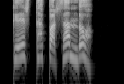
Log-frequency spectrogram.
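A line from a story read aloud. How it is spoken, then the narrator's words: Shouted, excited. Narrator (Spanish): gritó, aunque en realidad estaba más emocionada que asustada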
